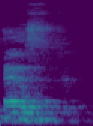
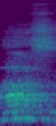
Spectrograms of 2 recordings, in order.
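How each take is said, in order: First: The vowel sounds like a short eh. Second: The vowel sounds like a long ah. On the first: The speaker calls it right. "It's एस्क" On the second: The speaker calls it wrong. "आस्क नहीं होता है"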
